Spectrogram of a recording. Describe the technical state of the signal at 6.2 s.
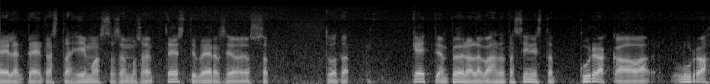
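At 6.2 s the signal is intact, with only the room's own background noise sitting about 25 dB below the speech.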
